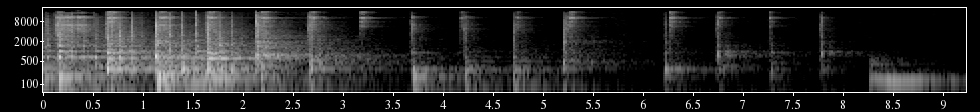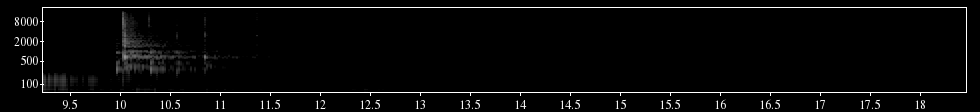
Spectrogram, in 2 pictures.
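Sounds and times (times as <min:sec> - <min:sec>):
tabla playing: 0:00.0 - 0:05.4, 0:08.3 - 0:09.4.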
